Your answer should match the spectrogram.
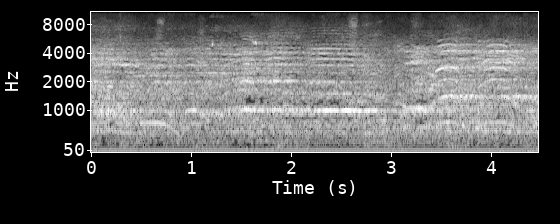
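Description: A basketball being dribbled near the half-court stripe during a Searcy Lady Lions women's game, its bounces mixed into a steady wash of crowd noise and chatter filling the gym throughout.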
